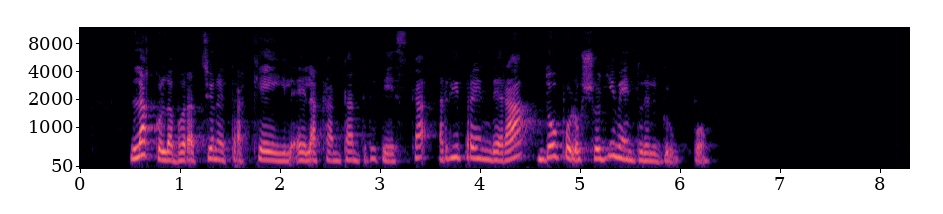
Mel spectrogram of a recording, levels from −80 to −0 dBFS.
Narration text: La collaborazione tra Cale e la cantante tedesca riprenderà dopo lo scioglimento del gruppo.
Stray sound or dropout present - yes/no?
no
